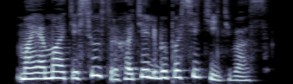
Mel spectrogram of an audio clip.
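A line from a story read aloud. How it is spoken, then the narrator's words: Calm. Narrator (Russian): продолжил Рой спокойно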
